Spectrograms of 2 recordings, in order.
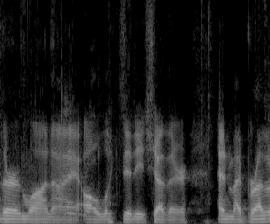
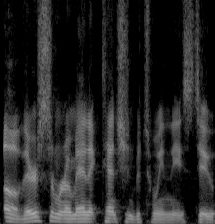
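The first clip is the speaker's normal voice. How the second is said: ordinary talk, nothing marked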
